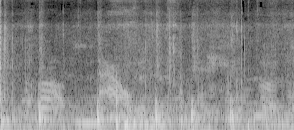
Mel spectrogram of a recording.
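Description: A plastic action figure tapped and knocked against a hard countertop several times as it is made to walk, with a child's voice over it.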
